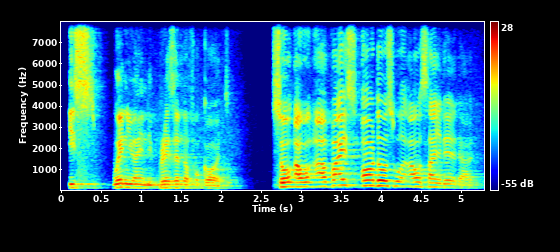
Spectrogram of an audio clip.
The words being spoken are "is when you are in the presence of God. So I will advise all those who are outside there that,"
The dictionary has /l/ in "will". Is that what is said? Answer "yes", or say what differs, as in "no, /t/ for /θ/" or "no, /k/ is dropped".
no, /w/ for /l/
